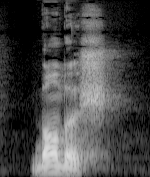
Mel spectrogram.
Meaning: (noun) 1. large marionette 2. small person 3. feast 4. bamboo stalk used to make canes 5. knotty cane of bamboo 6. trick, cheat, deception 7. joke
- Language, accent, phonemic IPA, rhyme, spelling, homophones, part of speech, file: French, France, /bɑ̃.bɔʃ/, -ɔʃ, bamboche, bambochent / bamboches, noun / verb, LL-Q150 (fra)-bamboche.wav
